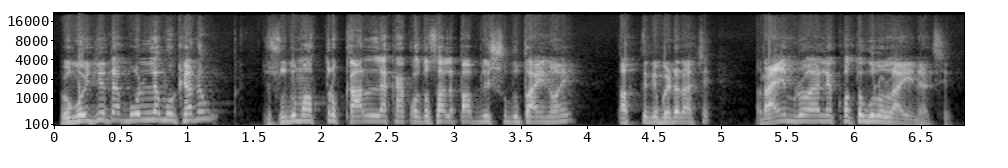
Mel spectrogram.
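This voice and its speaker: A man's voice: high-pitched, darkish tone, no echo, studio quality. A man teaching an exam prep lecture, walking students through questions one by one. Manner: explains questions one by one, addressing students directly.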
